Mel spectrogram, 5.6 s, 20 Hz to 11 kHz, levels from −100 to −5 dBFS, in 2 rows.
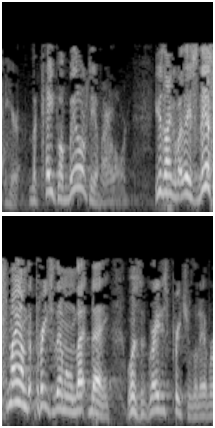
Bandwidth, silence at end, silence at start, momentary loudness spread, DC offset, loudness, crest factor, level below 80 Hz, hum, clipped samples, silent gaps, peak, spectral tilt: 6.2 kHz; 0 s; 0 s; 18 LU; under 0.1%; -24 LUFS; 20 dB; -68 dBFS; none; under 0.1%; none; -6 dBFS; -4 dB/octave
